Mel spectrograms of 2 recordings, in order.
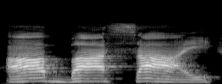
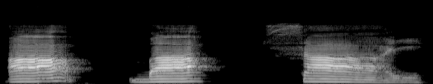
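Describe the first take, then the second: First: The syllables are said quickly without breaks. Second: The syllables are said slowly with breaks between. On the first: "when you go fast" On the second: "practice separating"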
